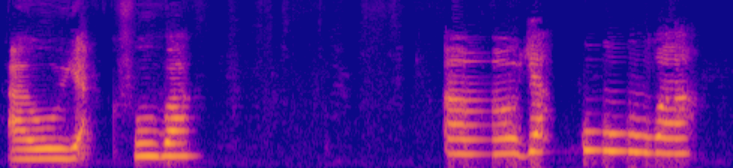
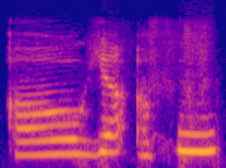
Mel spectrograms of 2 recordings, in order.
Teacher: So while we're reading in continuity, so we will produce wa sound as well.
